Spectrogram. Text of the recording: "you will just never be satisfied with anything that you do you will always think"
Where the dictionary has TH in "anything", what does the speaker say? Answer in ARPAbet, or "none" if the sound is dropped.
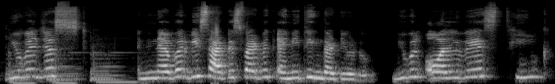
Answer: T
